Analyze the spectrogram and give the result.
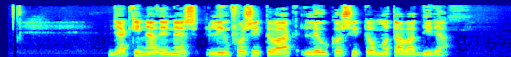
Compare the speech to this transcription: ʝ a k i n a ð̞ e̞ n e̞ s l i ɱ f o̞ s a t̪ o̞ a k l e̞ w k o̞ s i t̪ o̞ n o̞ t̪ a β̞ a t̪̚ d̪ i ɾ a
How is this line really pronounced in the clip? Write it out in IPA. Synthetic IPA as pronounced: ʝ a k i n a ð̞ e̞ n e̞ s l i ɱ f o̞ s i t̪ o̞ a k l e̞ w k o̞ s i t̪ o̞ m o̞ t̪ a β̞ a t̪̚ d̪ i ɾ a

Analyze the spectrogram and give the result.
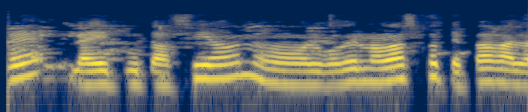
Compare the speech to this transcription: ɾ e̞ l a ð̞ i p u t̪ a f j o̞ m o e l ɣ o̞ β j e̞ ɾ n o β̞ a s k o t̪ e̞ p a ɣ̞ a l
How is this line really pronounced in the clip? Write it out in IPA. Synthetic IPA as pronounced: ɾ e̞ l a ð̞ i p u t̪ a θ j o̞ n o e l ɣ o̞ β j e̞ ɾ n o β̞ a s k o t̪ e̞ p a ɣ̞ a l

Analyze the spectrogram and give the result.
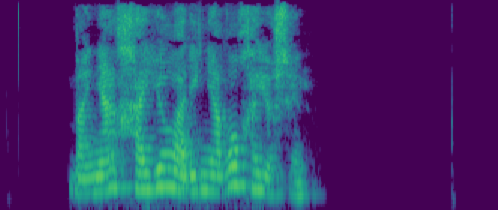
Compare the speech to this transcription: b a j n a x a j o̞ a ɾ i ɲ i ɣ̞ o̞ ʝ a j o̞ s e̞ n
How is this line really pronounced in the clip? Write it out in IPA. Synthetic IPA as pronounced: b a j ɲ a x a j o̞ a ɾ i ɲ a ɣ̞ o̞ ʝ a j o̞ s e̞ n

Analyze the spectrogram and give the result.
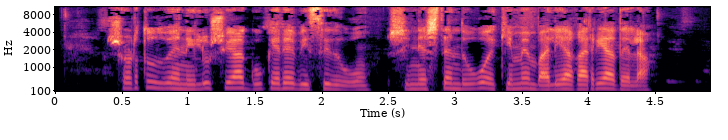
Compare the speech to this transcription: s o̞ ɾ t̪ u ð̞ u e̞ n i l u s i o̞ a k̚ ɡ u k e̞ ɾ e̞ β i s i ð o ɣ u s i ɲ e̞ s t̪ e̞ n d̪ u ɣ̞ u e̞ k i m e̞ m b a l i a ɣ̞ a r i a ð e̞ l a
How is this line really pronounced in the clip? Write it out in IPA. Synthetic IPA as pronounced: s o̞ ɾ t̪ u ð̞ u e̞ n i l u s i o̞ a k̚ ɡ u k e̞ ɾ e̞ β i s i ð u ɣ u s i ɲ e̞ s t̪ e̞ n d̪ u ɣ̞ u e̞ k i m e̞ m b a l i a ɣ̞ a r i a ð e̞ l a

